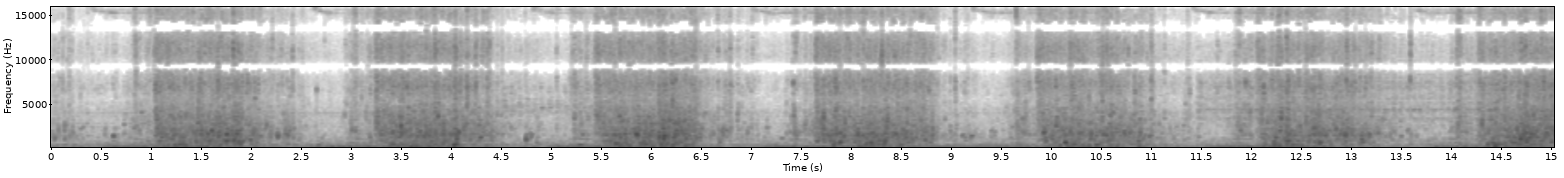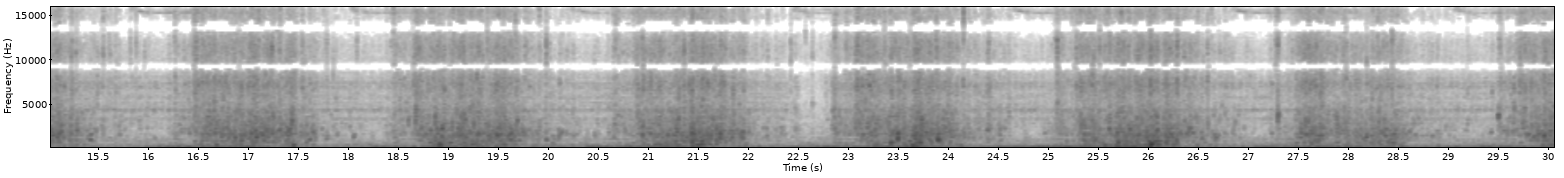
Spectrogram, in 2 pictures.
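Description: Water and clothes sloshing in the tub of a Panasonic NA-FD10X1HRM top-load washing machine as its pulsator churns the wash back and forth. Each surge swells and fades in a steady rhythm about every one and a half seconds, with a low hum at times.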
